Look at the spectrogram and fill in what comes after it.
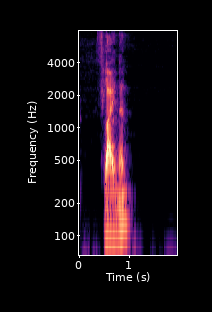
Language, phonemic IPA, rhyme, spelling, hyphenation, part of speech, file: Norwegian Bokmål, /ˈflæɪnn̩/, -æɪnn̩, fleinen, flein‧en, noun, Nb-fleinen.ogg
- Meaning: 1. definite singular of flein (=a layer of hard ice crust on the ground) 2. definite singular of flein (=an arrow with a barb)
